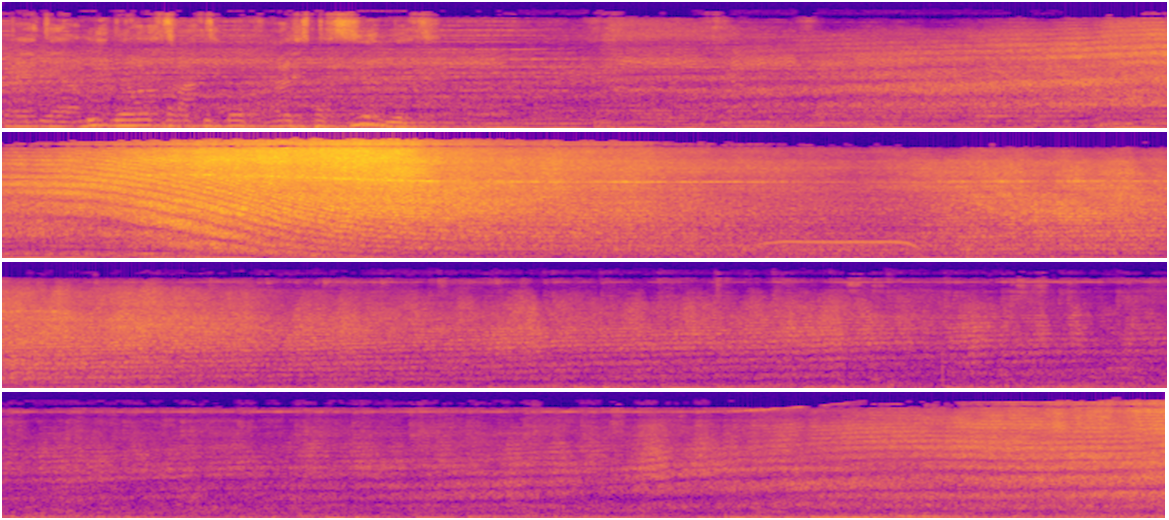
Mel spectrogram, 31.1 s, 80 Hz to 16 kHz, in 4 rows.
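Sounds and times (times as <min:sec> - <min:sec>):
jet turbine engines whining: 0:00.0 - 0:31.0.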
